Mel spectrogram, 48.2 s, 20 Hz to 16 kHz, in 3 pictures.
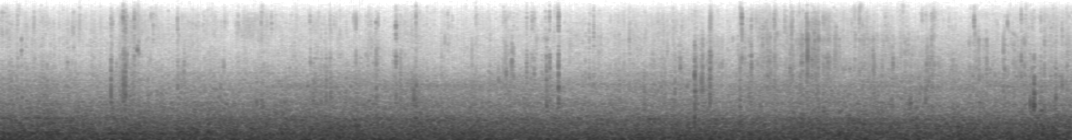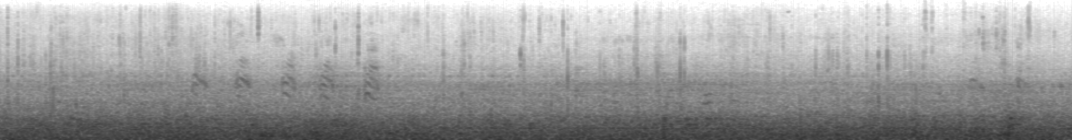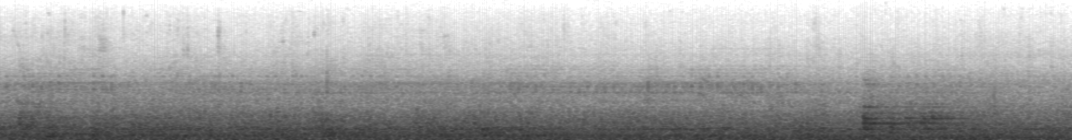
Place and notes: berlin, plänterwald: spreeufer, steg - the city, the country & me: icebreaker, coal barges
icebreaker opens a channel through the ice, coal barges on their way to the nearby power plant, cracking ice-sheets
the city, the country & me: february 12, 2012
Berlin, Germany, 12 February 2012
